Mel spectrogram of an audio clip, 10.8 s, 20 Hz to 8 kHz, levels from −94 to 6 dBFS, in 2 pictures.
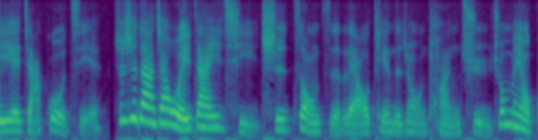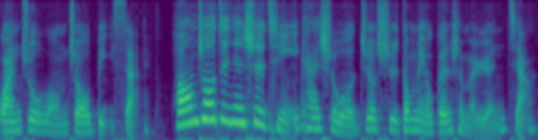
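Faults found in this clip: Comfort noise in place of the background, 6.94–7.10 s (160 ms): room tone turns flat and featureless, level shifts about 3 dB. Likely sender DTX kicking in, receiver filling with synthetic noise, G.722 band-limited to 8 kHz.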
